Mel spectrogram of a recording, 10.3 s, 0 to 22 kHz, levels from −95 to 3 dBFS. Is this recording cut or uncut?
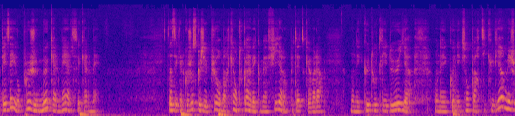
uncut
